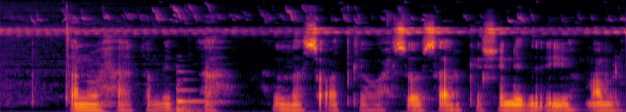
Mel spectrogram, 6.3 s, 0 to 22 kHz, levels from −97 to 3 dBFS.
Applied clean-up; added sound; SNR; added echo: classical method log-MMSE.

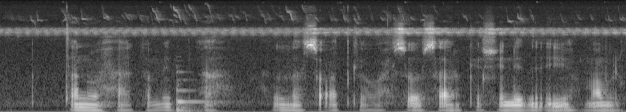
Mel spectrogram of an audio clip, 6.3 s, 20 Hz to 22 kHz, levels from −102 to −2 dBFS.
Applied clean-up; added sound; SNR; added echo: none; Bowed string instrument; 13 dB; none.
